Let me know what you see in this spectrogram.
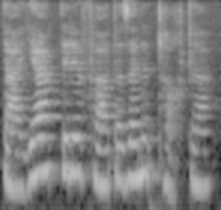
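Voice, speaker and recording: A woman's voice: medium pitch, fairly even intonation, unhurried, darkish tone, recorded from a distance. Woman reading a fairy tale in a roomy echo. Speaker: narrator. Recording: echoey room, set back from the mic.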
